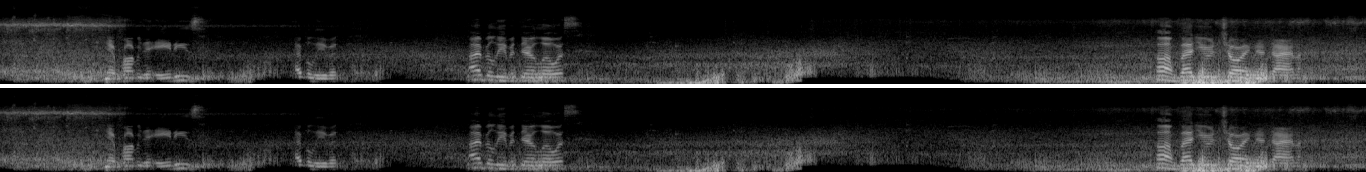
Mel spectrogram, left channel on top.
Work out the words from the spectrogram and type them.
Yeah, probably the 80s. I believe it. I believe it there, Lois. Oh, I'm glad you're enjoying that, Diana.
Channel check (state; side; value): quieter; right; 3.1 dB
